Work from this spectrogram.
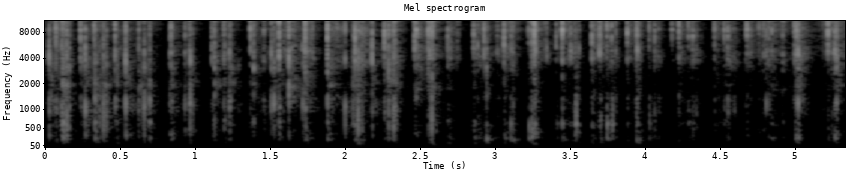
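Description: Long nail tips tap and scratch rapidly across the cover of a hardcover book with a paper dust jacket lying flat. A dense run of quick, dry, crinkly clicks and scrapes fills the clip, bright and papery with very little low end. Each tap stops almost instantly.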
